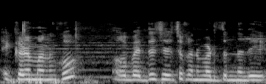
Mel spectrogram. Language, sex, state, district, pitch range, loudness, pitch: Telugu, female, Andhra Pradesh, Annamaya, 205-240 Hz, -17 LUFS, 220 Hz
